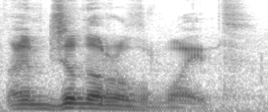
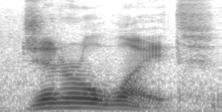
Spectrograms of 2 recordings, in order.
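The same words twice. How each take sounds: First: Lightly put-on Russian general, stressing General; mock Russian accent. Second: Said in the usual way. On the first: Russian Bob-omb general introducing himself, light mock Russian accent. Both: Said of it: "Sorry, he's Russian".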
